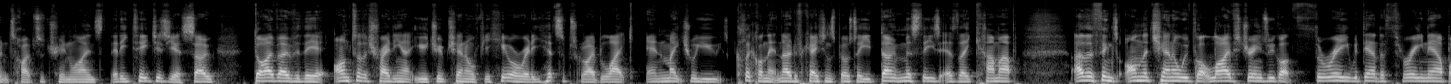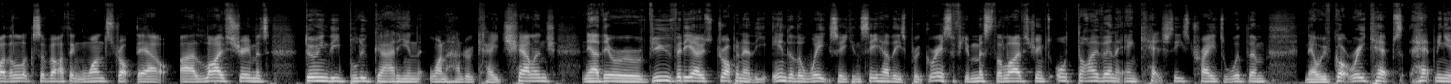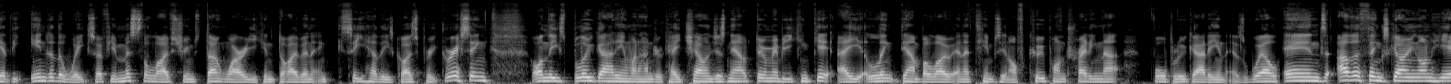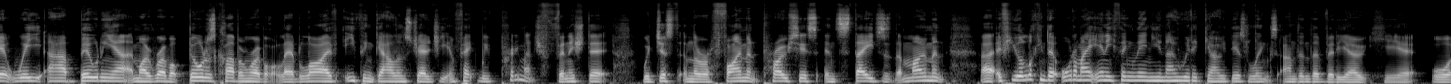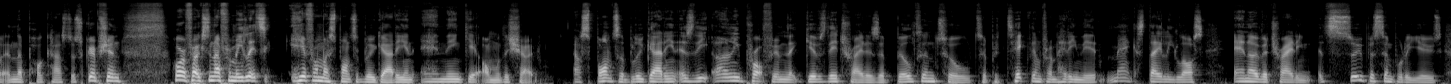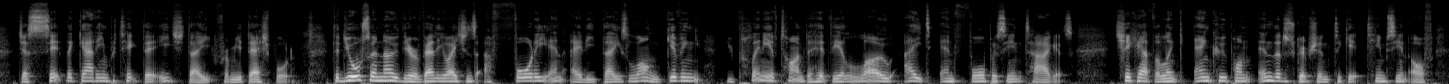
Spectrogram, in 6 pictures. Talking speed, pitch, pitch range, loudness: 235 wpm, 140 Hz, 120-155 Hz, -20 LUFS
